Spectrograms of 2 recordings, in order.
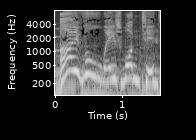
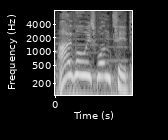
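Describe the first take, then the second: First: It is said in a posh, queen-like accent. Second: It is said in a natural, everyday accent. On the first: It imitates another person's accent. The speaker calls it wrong. "I'm not the queen!" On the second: It is the performer's own voice. The speaker calls it right. "should I just do my voice?"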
